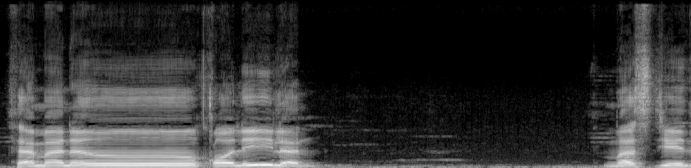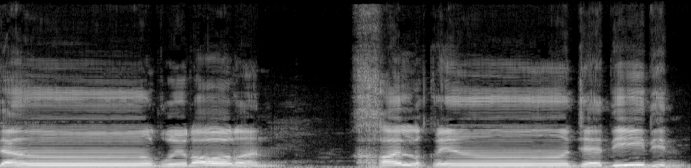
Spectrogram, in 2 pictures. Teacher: 2 زبر کی تنوین کے بعد اور یہاں 2 زیر کی تنوین کے بعد اخفا کے حروف میں سے حرف موجود ہے تو اس لیے غنہ اخفا کے ساتھ کر رہے ہیں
